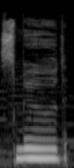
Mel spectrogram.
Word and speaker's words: Cmooth: That is my good friend, goes by the name of Smooth, and that's spelled C-M-O-O-T-H, but pronounced Smooth.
